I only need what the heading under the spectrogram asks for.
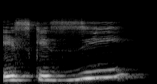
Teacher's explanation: o zi é a sílaba mais forte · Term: paroxítona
